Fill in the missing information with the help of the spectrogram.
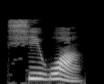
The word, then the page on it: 希望: xi-wang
